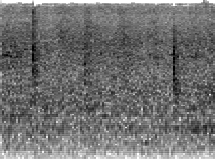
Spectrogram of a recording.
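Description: A quiet pause in a room: low steady background hiss with a few faint ticks.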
